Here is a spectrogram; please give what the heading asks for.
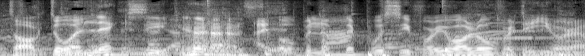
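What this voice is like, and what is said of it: Mock Eastern European accent. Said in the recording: “this creepy Eastern European foreigner ... With that accent?”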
